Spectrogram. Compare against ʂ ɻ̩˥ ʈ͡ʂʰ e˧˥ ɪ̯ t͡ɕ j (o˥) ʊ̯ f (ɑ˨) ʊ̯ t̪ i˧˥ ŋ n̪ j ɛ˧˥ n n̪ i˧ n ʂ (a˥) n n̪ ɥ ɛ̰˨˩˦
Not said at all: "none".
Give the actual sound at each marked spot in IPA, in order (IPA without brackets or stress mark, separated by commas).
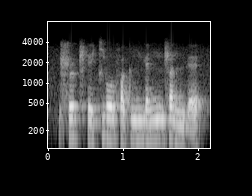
o˥, ɑ˨, a˥˩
